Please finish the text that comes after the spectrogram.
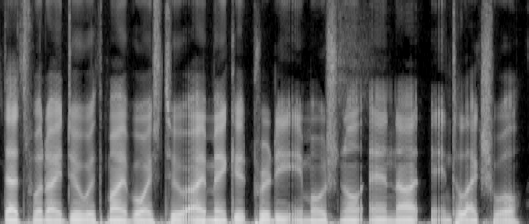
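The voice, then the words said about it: Flat robotic voice. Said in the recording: “robot voice”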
